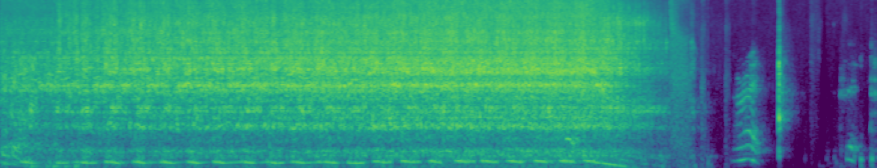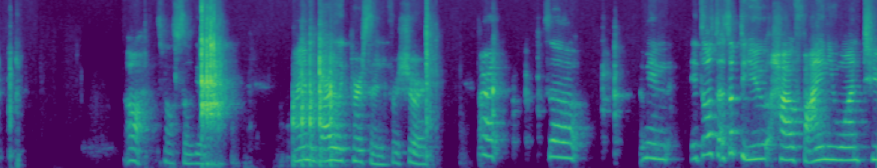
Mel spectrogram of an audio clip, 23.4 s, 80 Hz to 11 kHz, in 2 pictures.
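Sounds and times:
blender with a little water whirring: 0.0s - 9.4s
speech: 1.1s - 8.5s, 13.4s - 15.0s, 15.6s - 18.4s, 19.0s - 19.5s, 20.2s - 23.3s.

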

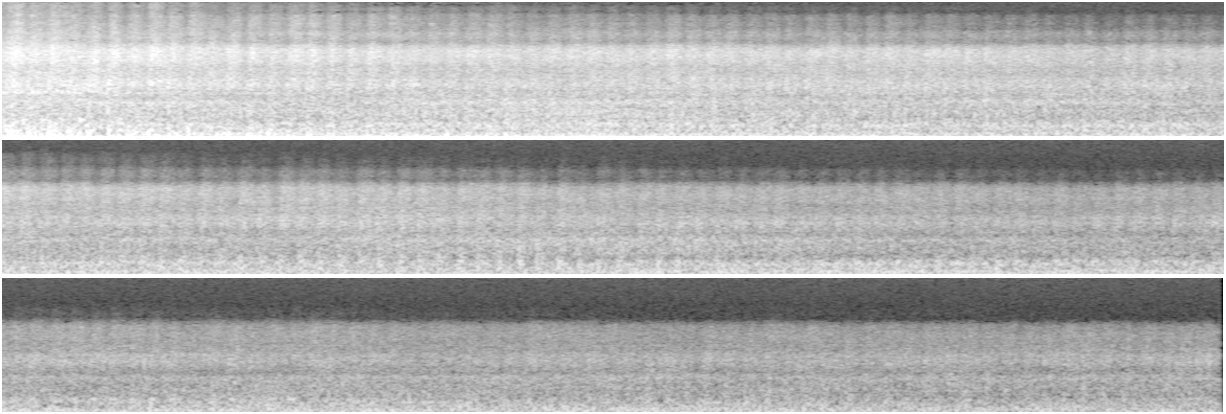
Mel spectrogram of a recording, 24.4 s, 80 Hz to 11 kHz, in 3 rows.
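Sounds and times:
BNSF freight train rumbling past in the Columbia River Gorge: 0.0s - 18.1s
steady rattling clatter of freight train: 0.0s - 24.4s.

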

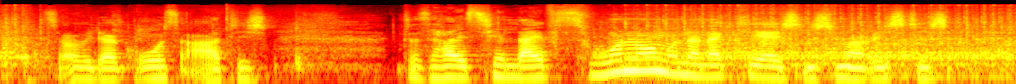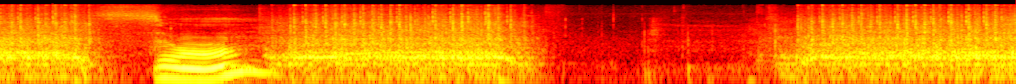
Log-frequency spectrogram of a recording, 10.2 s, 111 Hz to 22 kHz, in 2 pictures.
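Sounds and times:
sewing machine stitching: 0.0s - 1.2s, 3.0s - 5.6s, 6.4s - 7.8s, 8.9s - 10.1s
speech: 0.3s - 5.1s, 5.8s - 6.6s.

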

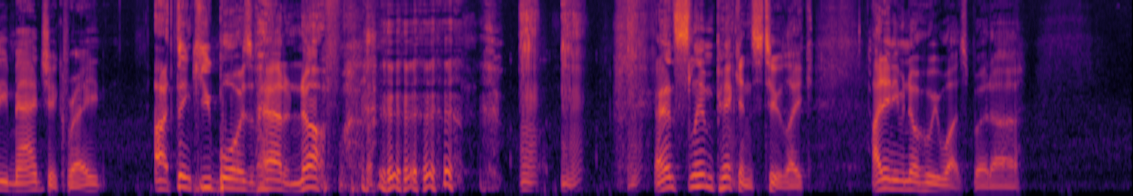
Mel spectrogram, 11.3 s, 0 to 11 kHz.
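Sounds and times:
speech: 0.0s - 5.3s, 6.6s - 10.3s
laughter: 2.5s - 5.1s
buzzy fart sounds: 4.8s - 7.7s.

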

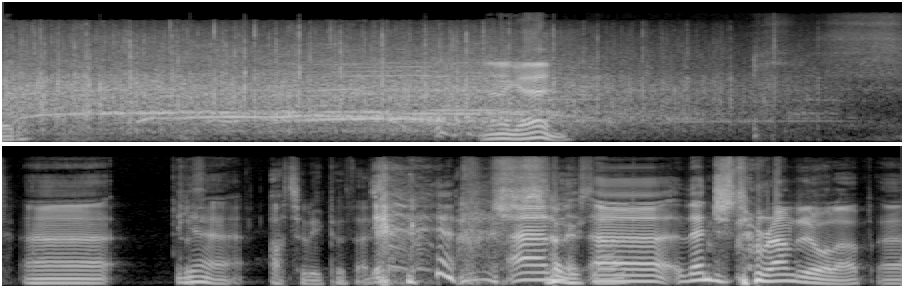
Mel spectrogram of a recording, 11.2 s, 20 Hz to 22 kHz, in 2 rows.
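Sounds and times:
audience applause: 0.0s - 5.4s
speech: 3.0s - 3.6s, 5.8s - 11.2s.

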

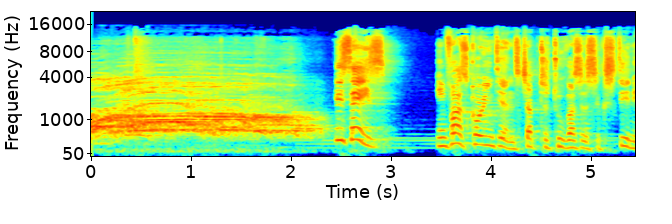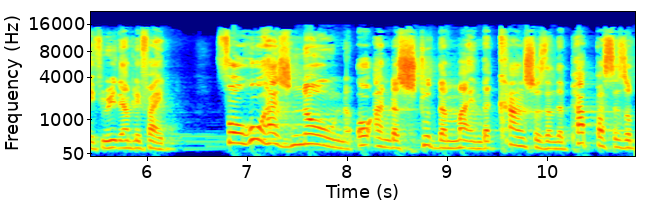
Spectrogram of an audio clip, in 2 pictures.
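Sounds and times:
large crowd screaming and cheering: 0.0s - 2.5s
speech: 2.5s - 10.8s.

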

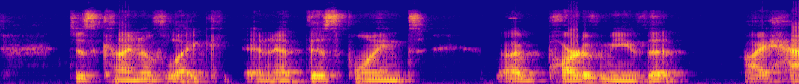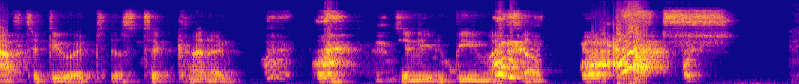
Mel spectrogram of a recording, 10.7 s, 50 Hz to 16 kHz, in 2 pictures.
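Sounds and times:
speech: 0.5s - 10.1s
dog barking: 8.7s - 10.0s.

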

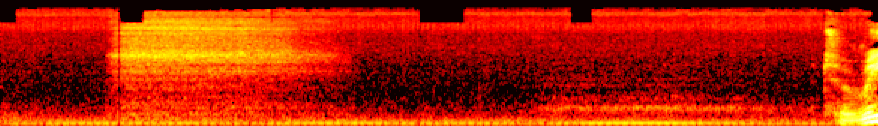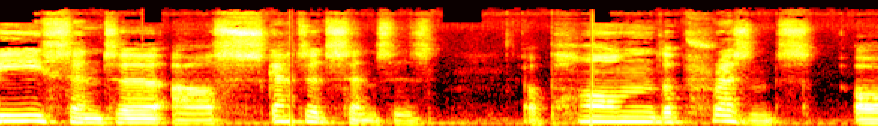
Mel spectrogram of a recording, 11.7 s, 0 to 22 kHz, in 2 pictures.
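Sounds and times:
steady low hum: 0.0s - 11.7s
slow breathing: 0.7s - 2.6s, 3.4s - 5.5s
speech: 5.5s - 8.8s, 9.4s - 11.7s.

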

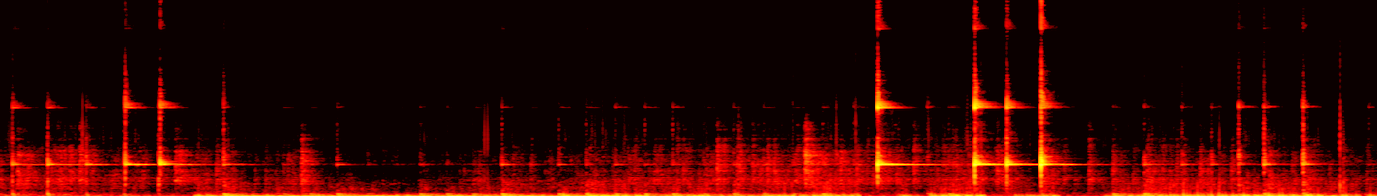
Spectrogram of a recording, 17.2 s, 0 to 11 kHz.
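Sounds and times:
steady low rumble: 2.4s - 13.2s, 13.8s - 17.2s
rings on hands striking rusty metal poles of a fish-sampling structure: 11.0s - 11.6s, 12.2s - 13.6s.

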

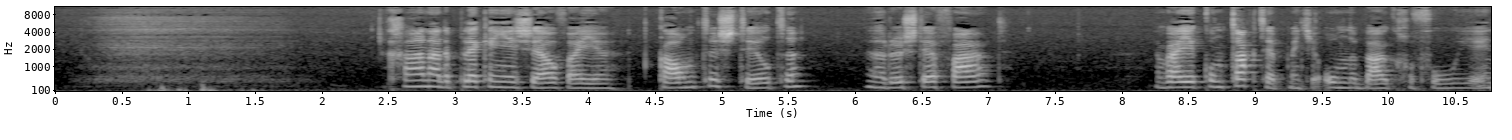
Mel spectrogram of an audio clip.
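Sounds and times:
deep breath in and out: 0.2s - 2.0s
speech: 2.6s - 7.2s, 8.2s - 10.7s.

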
